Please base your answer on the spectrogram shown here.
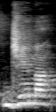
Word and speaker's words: Gemma: Bon eux ils prononcent Gema puisque c'est un roman anglais. Donc GMA en anglais c'est Gemma.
